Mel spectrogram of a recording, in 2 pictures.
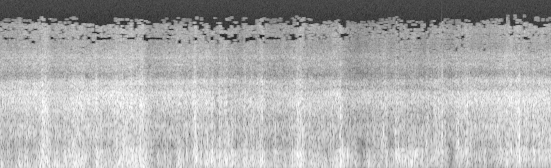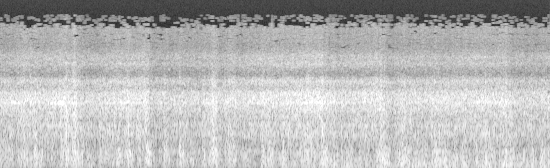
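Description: An express passenger train running at speed, heard on board: a steady, dense rumble of wheels on rails with rushing air.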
